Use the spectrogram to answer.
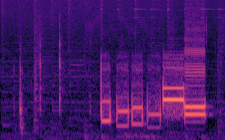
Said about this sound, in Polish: Aha, jeszcze ją wyłączyłam. Gotowa. Dobrze. To nawet dobrze, że ją wyłączyłam, bo słychać było dźwięk wyłączania tej wagi.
